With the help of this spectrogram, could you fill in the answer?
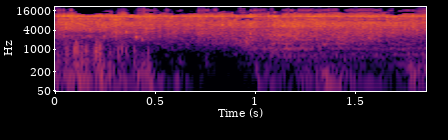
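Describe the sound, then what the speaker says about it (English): Water from a garden hose on a cold, windy morning, a steady broadband rush and trickle running through the whole moment with a brief dip in the middle. "Yay, the hose works."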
